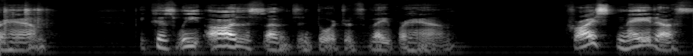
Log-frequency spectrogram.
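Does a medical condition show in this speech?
Yes: cerebral palsy.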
